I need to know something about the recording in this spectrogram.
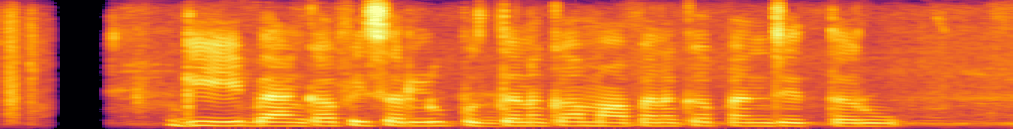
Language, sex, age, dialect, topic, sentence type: Telugu, female, 18-24, Telangana, banking, statement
